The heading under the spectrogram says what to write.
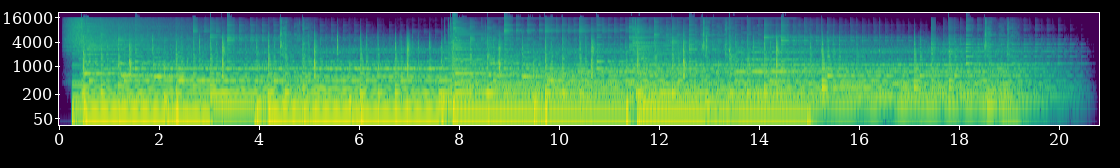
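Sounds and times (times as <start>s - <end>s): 
electronic ambient intro music: 0.3s - 20.4s.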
